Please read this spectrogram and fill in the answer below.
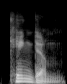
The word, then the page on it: kingdom: American English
